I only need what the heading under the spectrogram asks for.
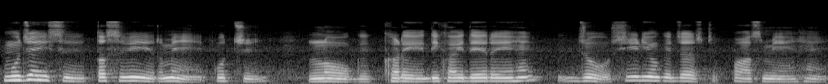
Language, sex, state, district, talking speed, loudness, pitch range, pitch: Hindi, male, Rajasthan, Bikaner, 130 wpm, -16 LUFS, 135-165 Hz, 150 Hz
